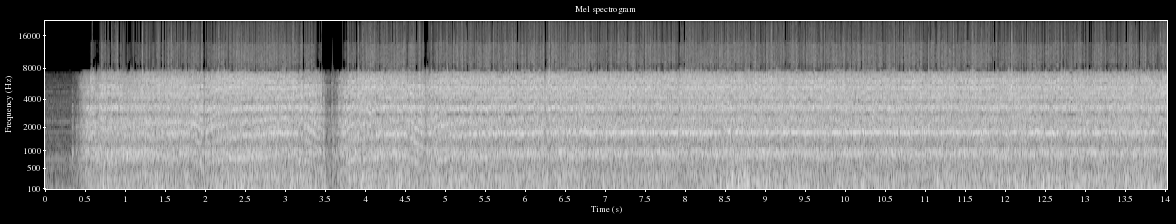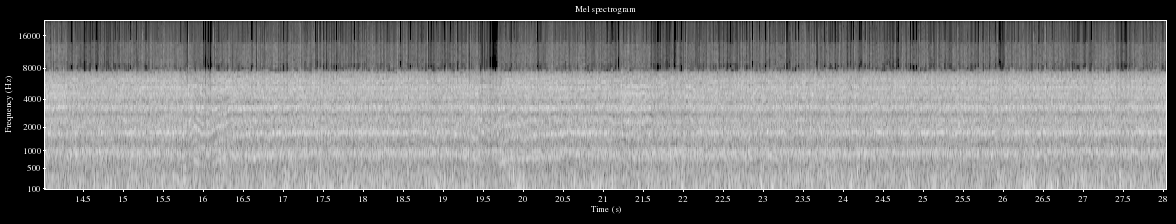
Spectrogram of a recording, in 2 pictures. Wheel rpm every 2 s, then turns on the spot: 100, 160, 200, 230, 230, 230, 230, 230, 210, 210, 210, 230, 230, 230.
none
